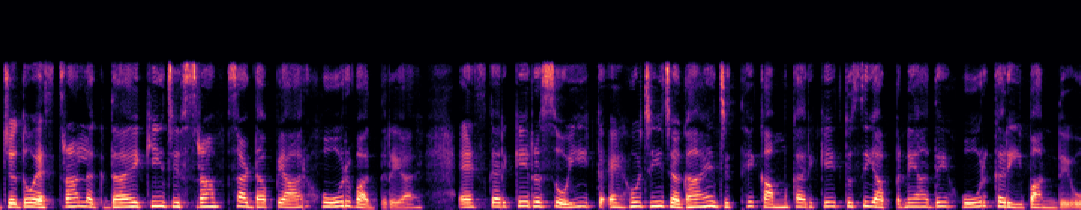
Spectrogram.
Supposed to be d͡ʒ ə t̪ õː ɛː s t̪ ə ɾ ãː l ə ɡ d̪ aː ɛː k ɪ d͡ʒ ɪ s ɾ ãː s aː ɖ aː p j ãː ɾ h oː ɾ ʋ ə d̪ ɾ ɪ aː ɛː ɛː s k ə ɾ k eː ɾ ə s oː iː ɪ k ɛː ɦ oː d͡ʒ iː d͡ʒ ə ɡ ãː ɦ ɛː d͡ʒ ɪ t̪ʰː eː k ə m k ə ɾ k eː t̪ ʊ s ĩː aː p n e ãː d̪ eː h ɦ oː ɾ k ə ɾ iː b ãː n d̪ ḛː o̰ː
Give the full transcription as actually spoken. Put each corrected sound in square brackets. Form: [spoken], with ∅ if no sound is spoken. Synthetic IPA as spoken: d͡ʒ ə [d̪] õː ɛː s t̪ ə ɾ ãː l ə ɡ d̪ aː ɛː k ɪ d͡ʒ ɪ s ɾ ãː s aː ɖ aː p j [aː] ɾ h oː ɾ ʋ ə d̪ ɾ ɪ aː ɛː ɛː s k ə ɾ k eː ɾ ə s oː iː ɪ k ɛː ɦ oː d͡ʒ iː d͡ʒ ə ɡ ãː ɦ ɛː d͡ʒ ɪ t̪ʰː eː k ə m k ə ɾ k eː t̪ ʊ s ĩː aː p n e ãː d̪ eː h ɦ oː ɾ k ə ɾ iː b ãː n d̪ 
